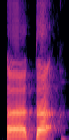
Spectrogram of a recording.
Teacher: یہ نقطوں والی تا ہے، اس کو باریک کرنا ہے۔ تا کو حمزہ کے ساتھ پلس کرنا ہے، ملانا ہے۔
